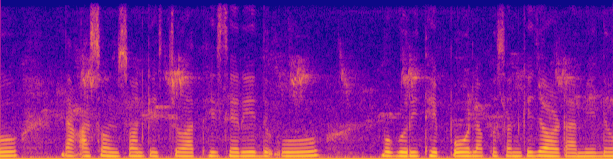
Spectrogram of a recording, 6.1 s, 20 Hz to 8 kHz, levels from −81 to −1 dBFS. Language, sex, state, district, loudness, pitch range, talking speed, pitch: Karbi, female, Assam, Karbi Anglong, -17 LUFS, 185-195 Hz, 115 wpm, 190 Hz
